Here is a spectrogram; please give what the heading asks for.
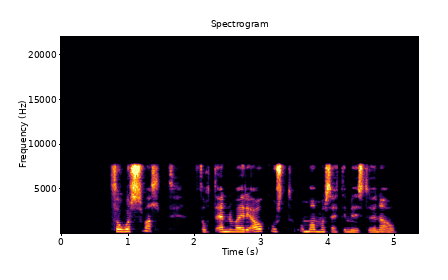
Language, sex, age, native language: Icelandic, female, 40-49, Icelandic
